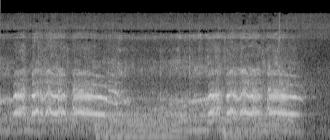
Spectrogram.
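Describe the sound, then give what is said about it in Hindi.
Chickens cluck in quick bursts while a rooster lets out a crow, with a steady low rumble underneath and a farmyard bustle throughout, on a natural farm outside India where the chickens roam freely in the open with no cages. “आज आपको एक अनोखा फार्म दिखाते हैं जो बिल्कुल नेचुरल है आपने देखा बड़ी बुरी स्थिति में रहते हैं दड़बे में रहते हैं है ना मुर्गे मुर्गियाँ लेकिन एक बिल्कुल हटकर फॉर्म बना ये भारत का नहीं है भारत के बाहर का है ज़रा देखिए”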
